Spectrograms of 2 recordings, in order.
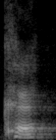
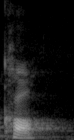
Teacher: You have to reduce the first syllable, k, not ko, k.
